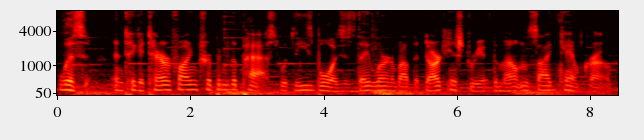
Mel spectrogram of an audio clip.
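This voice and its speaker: A man with a fairly middle-pitched voice delivers scripted, dramatic trailer narration. Music plays clearly behind him as he announces.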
